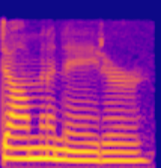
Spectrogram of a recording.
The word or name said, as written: dominator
